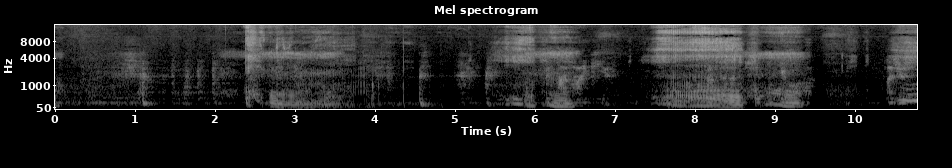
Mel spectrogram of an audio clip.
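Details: Snoring from an American bully dog and a man together: loud, irregular snorting snores from the dog mixed with the man's snoring and some background sounds.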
